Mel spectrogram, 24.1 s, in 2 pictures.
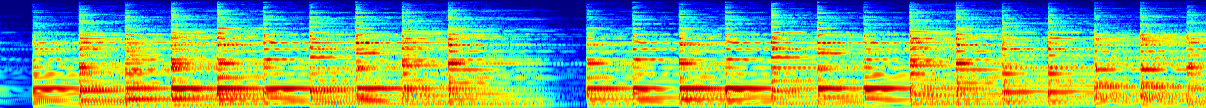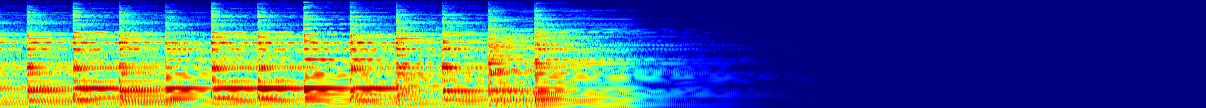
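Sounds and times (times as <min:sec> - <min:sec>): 
piano arrangement of a song: 0:00.0 - 0:19.3.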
